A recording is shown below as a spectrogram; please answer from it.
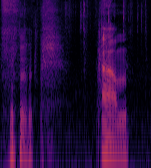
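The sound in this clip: Keyboard typing clicks come in a few short bursts, mixed with a voice imitating the tapping and clicking.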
